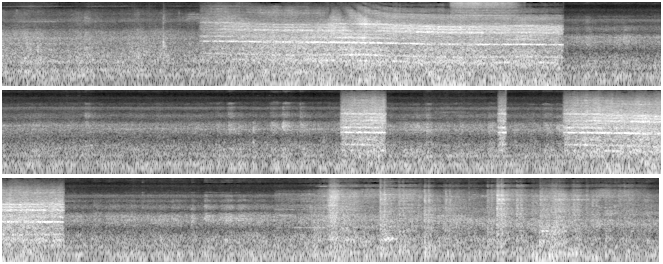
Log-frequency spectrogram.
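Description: A subway train rumbles steadily through a tunnel.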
